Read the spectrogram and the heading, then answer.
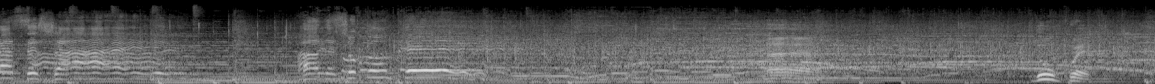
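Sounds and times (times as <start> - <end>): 
speech: 0.4 - 1.7, 3.0 - 5.0, 7.7 - 8.3, 10.4 - 11.0
audience applause: 2.8 - 11.5.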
